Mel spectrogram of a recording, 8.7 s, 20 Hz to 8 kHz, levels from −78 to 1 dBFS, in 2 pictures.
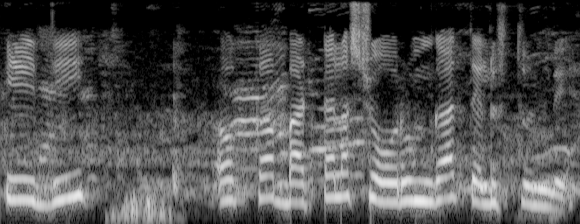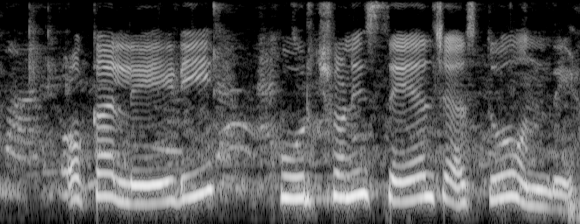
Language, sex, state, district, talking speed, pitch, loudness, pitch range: Telugu, female, Andhra Pradesh, Manyam, 90 wpm, 250 Hz, -14 LUFS, 220-275 Hz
